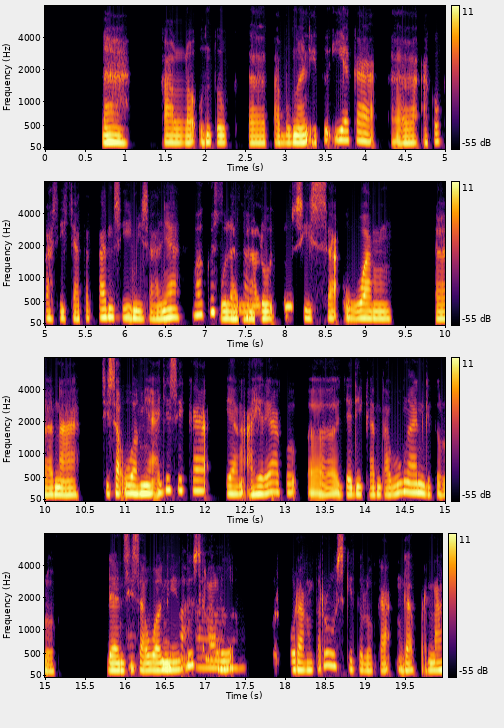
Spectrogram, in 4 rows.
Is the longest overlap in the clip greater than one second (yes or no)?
yes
